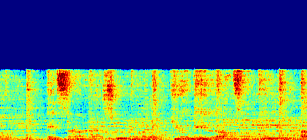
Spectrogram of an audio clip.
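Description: Live concert music: male voices singing in harmony over a band, recorded from among the audience in a large hall.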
